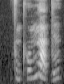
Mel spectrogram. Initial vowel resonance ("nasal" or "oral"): oral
